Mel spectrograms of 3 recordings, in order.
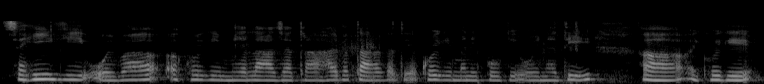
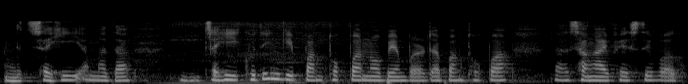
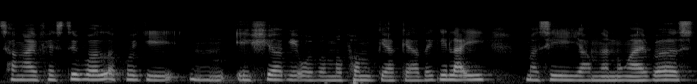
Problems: none marked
